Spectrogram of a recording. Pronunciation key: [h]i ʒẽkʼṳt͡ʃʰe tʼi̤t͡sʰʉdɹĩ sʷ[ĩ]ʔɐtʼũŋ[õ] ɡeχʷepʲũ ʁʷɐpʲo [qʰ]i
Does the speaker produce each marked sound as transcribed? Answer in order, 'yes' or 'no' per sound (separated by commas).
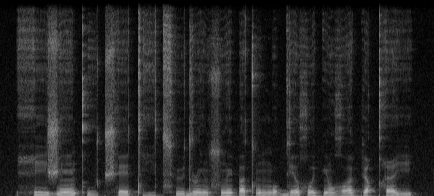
yes, no, no, yes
